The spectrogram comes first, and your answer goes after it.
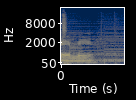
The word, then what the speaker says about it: EMMI: It is an acronym, but it's also pronounced. Amy.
